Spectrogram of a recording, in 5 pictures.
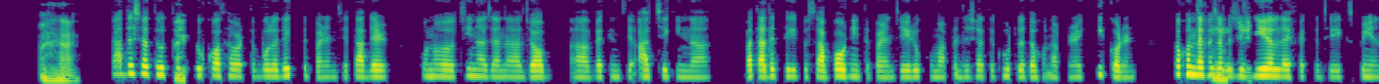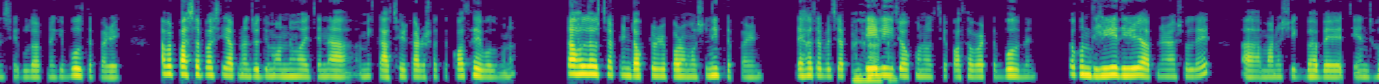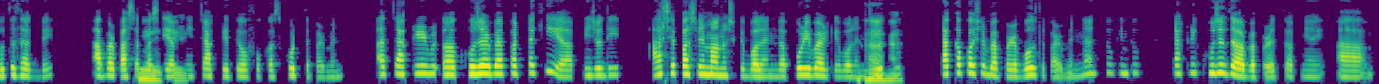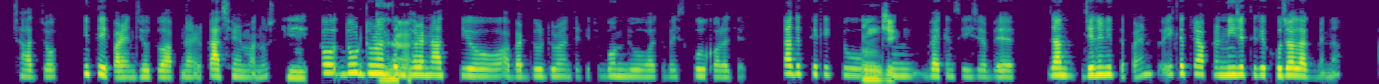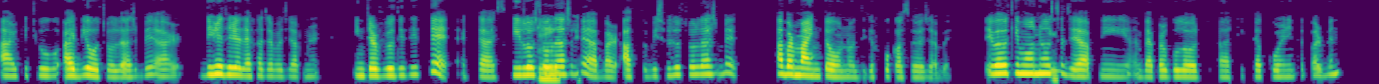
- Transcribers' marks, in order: in English: "এক্সপেরিয়েন্স"; tapping
- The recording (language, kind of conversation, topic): Bengali, advice, আপনার আর্থিক অনিশ্চয়তা নিয়ে ক্রমাগত উদ্বেগের অভিজ্ঞতা কেমন?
